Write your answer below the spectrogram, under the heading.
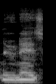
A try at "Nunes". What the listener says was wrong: There's no Y. But he doesn't have the little squiggly thing. It doesn't have the squiggly thing.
